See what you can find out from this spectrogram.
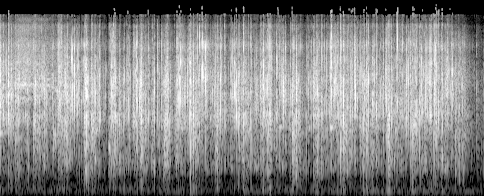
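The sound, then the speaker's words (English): A sour cocktail with lemon juice being shaken in a shaker, a dense, fast, continuous rattling and clattering that stays loud throughout and cuts off abruptly at the end, with no talk. “the ASMR for this week, since we did not get to pop the, the cork, is going to be me shaking this shit up.”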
